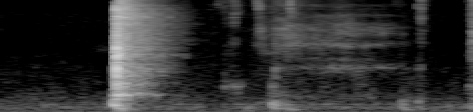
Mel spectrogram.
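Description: A single sharp, loud burst about half a second in, dying away within about a third of a second.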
